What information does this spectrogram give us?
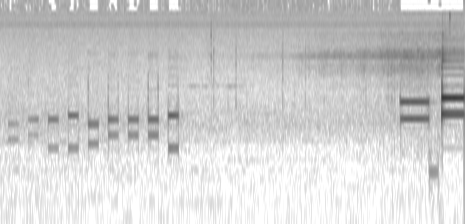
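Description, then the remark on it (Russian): A dial-up modem dials out with eight quick, evenly spaced touch-tone beeps, then a quiet hiss of open line before loud, steady connection tones kick in at the end. No voices. “Да, так звучали модемы.”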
